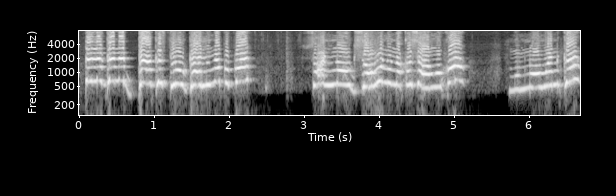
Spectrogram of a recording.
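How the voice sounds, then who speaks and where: Nakangatngato ti timekna a naapas nga ubing a señorita. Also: female voice, extremely high pitch, moderate pace, bright, forceful tone. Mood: angry accusing. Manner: whiny, demanding, imperious. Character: spoiled, haughty young daughter of a rich villa owner. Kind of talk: radio comedy drama acting.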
